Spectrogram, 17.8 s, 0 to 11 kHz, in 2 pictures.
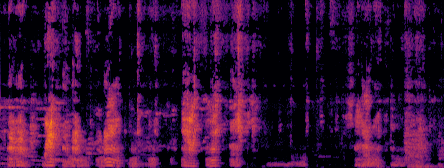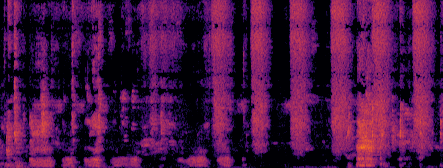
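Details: Angry 60-day-old Japanese Spitz puppy, growling and yipping in quick bursts, rough short sounds that come again and again over the whole stretch, with a brief quiet gap partway through.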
